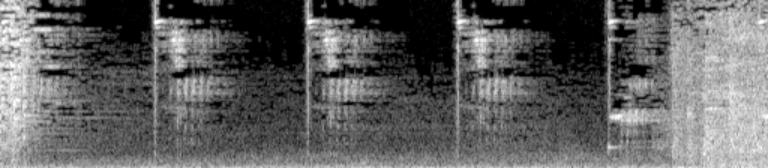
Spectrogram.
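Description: A countdown beeps once each second.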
